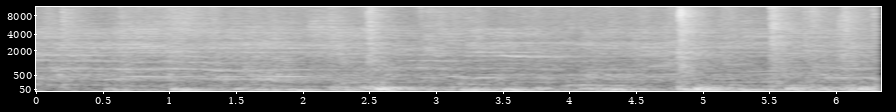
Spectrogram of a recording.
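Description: Thuds and knocks from boxers sparring in a ring, two sharp ones, about two and a half and five seconds in, louder than the rest, over background music.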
